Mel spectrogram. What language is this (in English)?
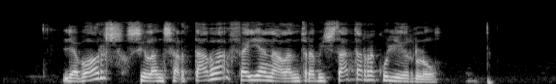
Catalan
